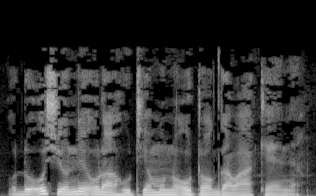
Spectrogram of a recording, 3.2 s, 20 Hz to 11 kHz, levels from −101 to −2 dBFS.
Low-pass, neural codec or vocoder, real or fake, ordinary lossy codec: 9.9 kHz; none; real; MP3, 32 kbps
